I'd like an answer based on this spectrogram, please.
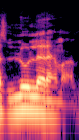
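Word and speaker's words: Fazl-ur-Rehman: यही है, मैं उर्दू में वैसे ही प्रोनाउंस करते हैं, फजलुल रहमान, जैसे खलीलुल रहमान नहीं है उसी तरह।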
